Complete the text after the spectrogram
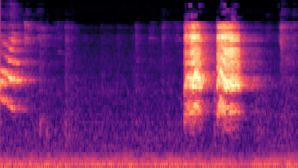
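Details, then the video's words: A parrot known for making cat sounds gives a brief fading nasal note followed by one loud, harsh double squawk in a quiet indoor room. "PARROT MAKING CAT SOUNDS"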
